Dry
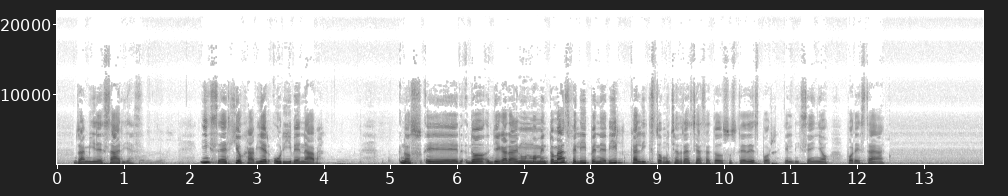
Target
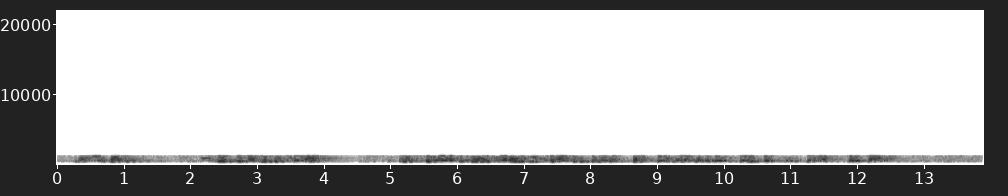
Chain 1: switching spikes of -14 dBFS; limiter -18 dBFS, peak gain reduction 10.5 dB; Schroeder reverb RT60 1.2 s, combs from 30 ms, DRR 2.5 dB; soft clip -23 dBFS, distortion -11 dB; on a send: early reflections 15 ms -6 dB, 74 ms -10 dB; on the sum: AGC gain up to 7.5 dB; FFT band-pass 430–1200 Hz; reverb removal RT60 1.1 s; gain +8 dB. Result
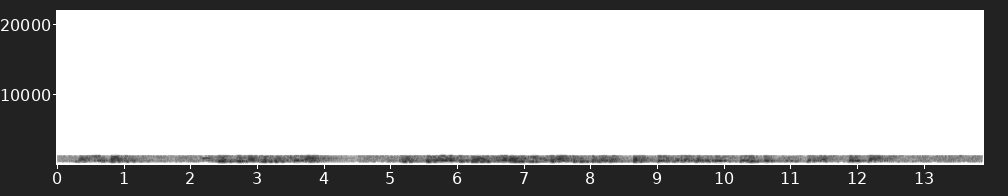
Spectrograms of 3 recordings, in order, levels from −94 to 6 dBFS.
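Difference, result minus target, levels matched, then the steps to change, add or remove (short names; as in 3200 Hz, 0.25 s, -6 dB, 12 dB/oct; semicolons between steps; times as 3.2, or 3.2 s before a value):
switching spikes: distortion +11 dB
change: switching spikes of -25.5 dBFS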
